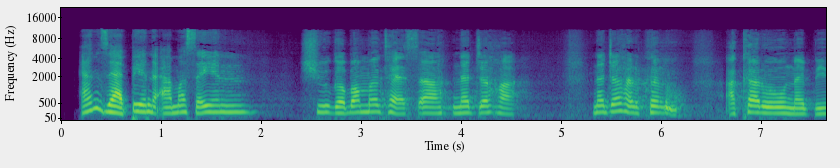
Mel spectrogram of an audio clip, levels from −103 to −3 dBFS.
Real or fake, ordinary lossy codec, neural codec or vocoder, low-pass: fake; MP3, 64 kbps; codec, 16 kHz in and 24 kHz out, 0.4 kbps, LongCat-Audio-Codec, two codebook decoder; 10.8 kHz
